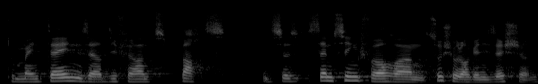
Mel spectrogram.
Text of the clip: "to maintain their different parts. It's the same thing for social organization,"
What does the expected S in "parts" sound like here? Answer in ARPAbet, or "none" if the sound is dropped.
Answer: S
